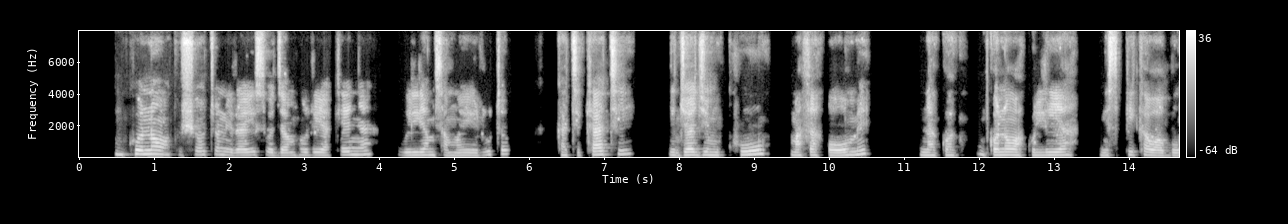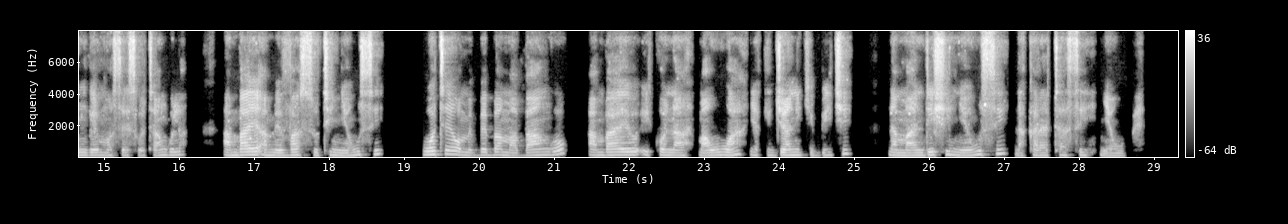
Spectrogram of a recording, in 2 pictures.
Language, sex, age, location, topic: Swahili, female, 25-35, Kisumu, government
